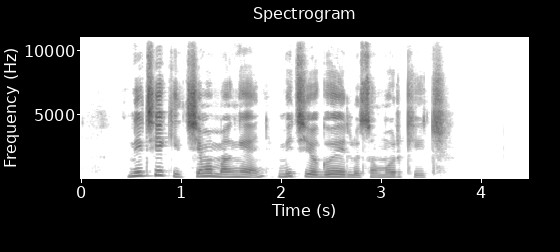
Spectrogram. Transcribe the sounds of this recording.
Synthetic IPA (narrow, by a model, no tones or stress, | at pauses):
nitjekit͡ʃt͡ʃɪmɔmaŋɛɲmitjoɡoelosomorkʰit͡ʃ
